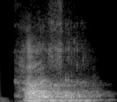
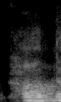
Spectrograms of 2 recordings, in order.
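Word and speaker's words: cāga: personal quality of generosity, kaja, or kaga, I'm not sure how to pronounce it. Do you know? C-A-G-A. Kaga. Yeah, there is a gut sound in Pali, so it probably is a kaga.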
